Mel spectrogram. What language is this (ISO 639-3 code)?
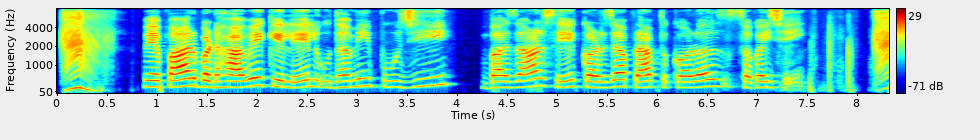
mag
